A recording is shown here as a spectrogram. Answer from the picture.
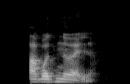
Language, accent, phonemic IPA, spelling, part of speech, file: French, France, /aʁ.bʁə d(ə) nɔ.ɛl/, arbre de Noël, noun, LL-Q150 (fra)-arbre de Noël.wav
- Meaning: a Christmas tree (usually conifer), tree set up during the Christmas holiday season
